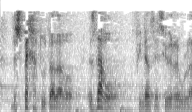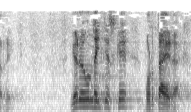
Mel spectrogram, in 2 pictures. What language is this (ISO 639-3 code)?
eus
